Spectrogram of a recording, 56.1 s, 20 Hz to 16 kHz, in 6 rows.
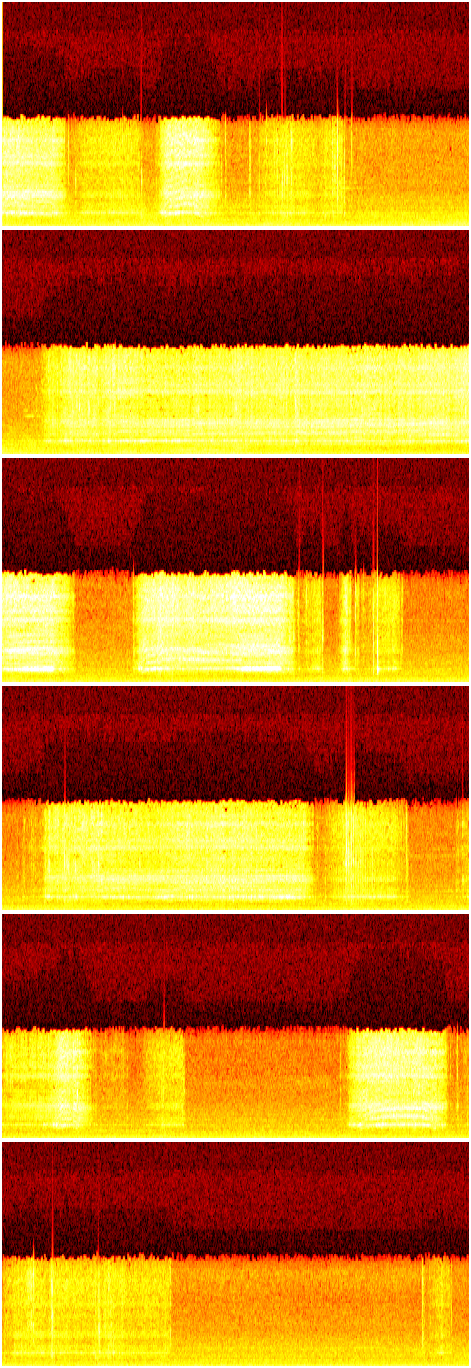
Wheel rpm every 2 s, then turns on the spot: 50, 50, 20, 0, 10, 80, 100, 100, 110, 100, 70, 140, 20, 0, 60, 80, 60, 20, 20, 20, 10, 10, 110, 20, 20, 0, 0, 0.
0-2 4-6 24-26 34-36 38-42 46-50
